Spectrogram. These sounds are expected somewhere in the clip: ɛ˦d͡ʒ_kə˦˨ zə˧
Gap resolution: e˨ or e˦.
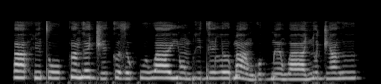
e˨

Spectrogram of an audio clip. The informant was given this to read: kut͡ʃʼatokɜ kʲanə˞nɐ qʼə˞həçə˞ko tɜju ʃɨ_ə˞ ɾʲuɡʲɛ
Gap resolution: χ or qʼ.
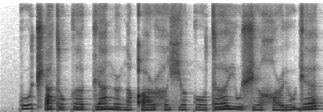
χ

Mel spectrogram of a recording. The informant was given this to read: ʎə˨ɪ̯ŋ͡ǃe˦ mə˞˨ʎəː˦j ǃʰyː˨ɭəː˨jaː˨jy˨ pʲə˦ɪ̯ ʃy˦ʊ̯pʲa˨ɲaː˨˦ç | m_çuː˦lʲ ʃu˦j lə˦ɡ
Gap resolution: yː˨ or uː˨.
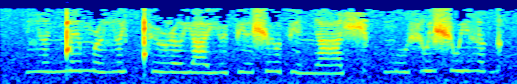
uː˨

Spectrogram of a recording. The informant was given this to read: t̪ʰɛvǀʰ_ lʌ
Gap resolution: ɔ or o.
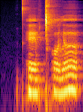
ɔ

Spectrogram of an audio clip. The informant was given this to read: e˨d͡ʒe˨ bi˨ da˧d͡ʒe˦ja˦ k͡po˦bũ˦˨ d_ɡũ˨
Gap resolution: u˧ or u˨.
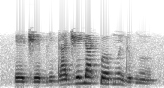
u˨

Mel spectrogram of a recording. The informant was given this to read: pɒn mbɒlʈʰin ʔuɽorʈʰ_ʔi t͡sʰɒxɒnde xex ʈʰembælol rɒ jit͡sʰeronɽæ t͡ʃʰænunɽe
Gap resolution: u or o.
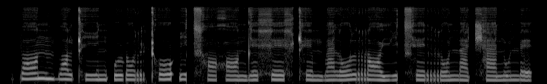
o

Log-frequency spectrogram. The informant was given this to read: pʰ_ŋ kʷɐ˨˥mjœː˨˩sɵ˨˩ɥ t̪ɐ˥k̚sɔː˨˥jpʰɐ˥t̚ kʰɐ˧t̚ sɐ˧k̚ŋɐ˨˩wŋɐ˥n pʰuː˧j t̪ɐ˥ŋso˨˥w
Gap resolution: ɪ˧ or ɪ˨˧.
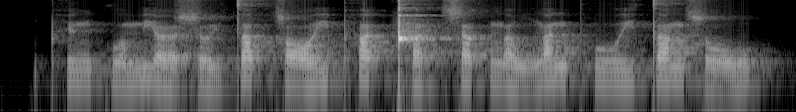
ɪ˧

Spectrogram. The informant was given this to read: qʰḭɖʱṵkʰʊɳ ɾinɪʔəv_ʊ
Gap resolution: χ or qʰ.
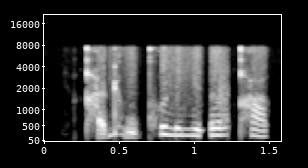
qʰ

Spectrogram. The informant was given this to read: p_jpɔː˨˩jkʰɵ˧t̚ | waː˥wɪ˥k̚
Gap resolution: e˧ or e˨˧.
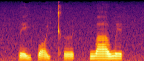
e˨˧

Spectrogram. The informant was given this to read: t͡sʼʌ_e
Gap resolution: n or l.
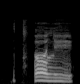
l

